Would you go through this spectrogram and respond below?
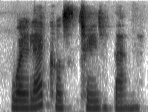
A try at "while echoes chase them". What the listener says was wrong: Good, good, yes.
